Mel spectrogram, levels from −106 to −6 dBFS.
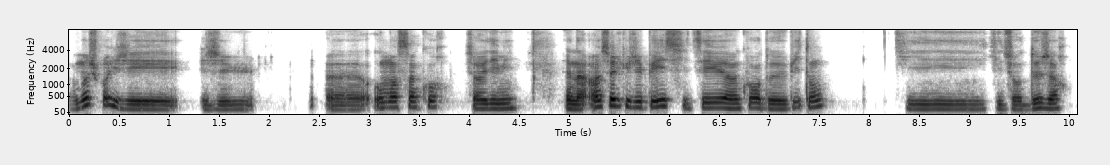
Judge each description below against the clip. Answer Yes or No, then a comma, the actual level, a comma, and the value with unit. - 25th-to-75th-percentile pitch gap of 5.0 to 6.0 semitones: Yes, wide, 5.6 semitones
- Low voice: Yes, low, 130 Hz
